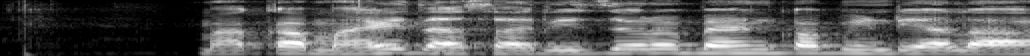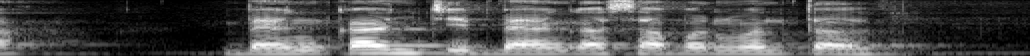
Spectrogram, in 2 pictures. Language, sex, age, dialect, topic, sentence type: Marathi, male, 18-24, Southern Konkan, banking, statement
